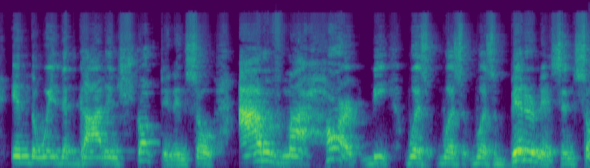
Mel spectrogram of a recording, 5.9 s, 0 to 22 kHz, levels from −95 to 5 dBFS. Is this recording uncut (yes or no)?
yes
